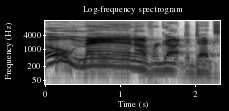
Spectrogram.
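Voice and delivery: high, rough, creaky voice stretching out "man". Retelling a run-in, the speaker tries his own version of the quote: Garrett Morris impression. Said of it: "let me do mine".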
